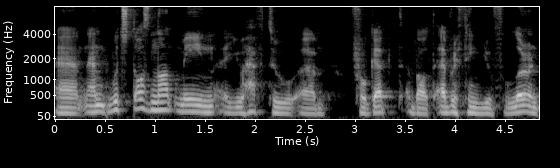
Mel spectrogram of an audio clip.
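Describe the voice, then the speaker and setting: A somewhat breathy man's voice at medium pitch, dark and mellow in tone, with ordinary pitch variation, a moderate pace and a quiet background. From Germany. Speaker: design educator. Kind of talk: interview. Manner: hesitant, many fillers.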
